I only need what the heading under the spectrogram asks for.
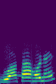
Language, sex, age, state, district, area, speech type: Assamese, male, 60+, Assam, Dibrugarh, rural, conversation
